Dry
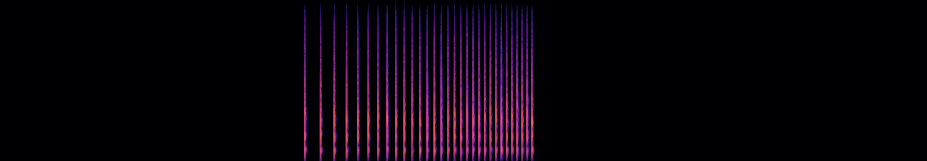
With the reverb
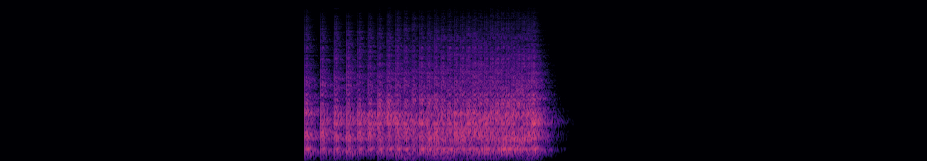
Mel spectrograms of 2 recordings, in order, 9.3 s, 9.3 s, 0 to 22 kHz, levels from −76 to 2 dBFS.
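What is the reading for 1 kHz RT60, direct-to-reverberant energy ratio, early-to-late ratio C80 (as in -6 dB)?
0.55 s, -7.0 dB, 8.0 dB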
